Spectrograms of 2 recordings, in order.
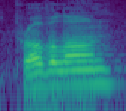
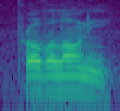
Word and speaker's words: provolone: cruising right along two pronunciations on this word as well provolone provolone Alonso ordered a calzone stuff with pepperoni and provolone provolone also pronounced provolone provolone p r o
